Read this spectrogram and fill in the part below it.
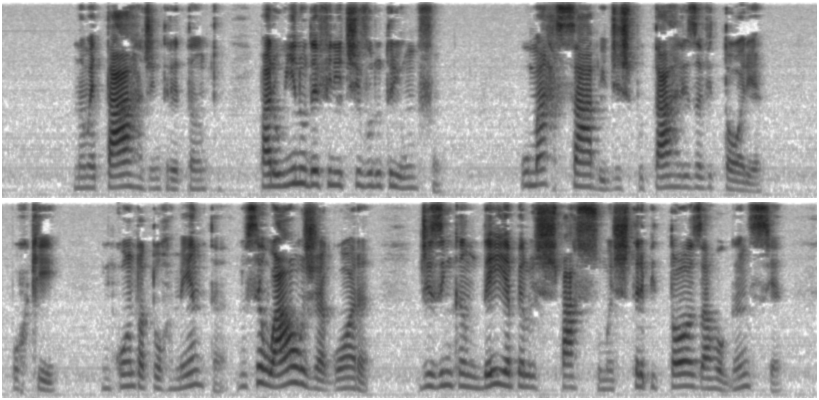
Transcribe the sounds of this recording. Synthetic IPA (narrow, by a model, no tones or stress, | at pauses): nɐ̃w̃ɛt̪aɾd͡ʒɪẽnt̪ɾet̪ɐ̃nt̪ʊ̥ | paɾɐuinʊd̪efinit͡ʃivʊd̪ʊt̪ɾiũfʊː | maɾsabɪd͡ʒiʃput̪aɾlɪzɐvit̪ɔɾiɐ | poχke | ẽŋ̃kwɐ̃nt̪ʊat̪oɾmẽnt̪ɐ̰nʊsewawʒɪaɡɔɾɐ̰ | d͡ʒizẽŋkɐ̃nd̪ejɐpelʊɪʃpasʊũmɐɪʃt̪ɾepit̪ɔzɐːɦoɡɐ̃siɐ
